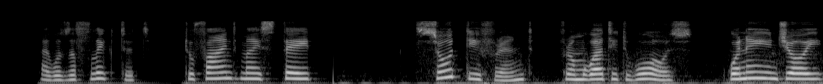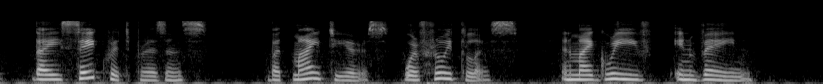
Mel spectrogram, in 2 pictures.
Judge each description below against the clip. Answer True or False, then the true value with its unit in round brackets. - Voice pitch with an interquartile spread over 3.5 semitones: True (4.1 semitones)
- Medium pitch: False (235 Hz)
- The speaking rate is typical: False (105 wpm)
